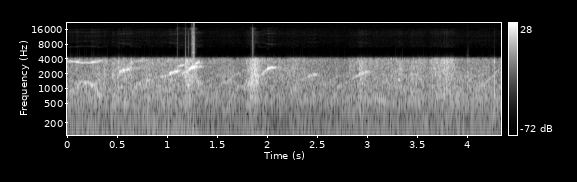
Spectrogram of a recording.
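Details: Guinea pigs at a breeding farm in Sandoná, Nariño, Colombia, giving thin, high squeaky chirps, some rising and some falling, scattered irregularly over a steady hum and rustling background noise.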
